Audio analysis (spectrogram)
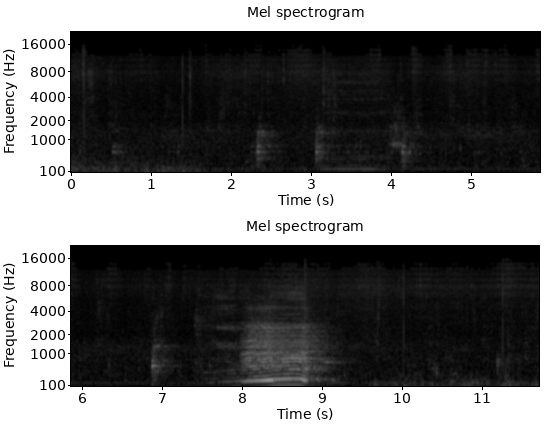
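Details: English farm cattle yard, winter afternoon, with calves separated from their mothers; a few faint thuds and soft low sounds, then one strong, rising moo lasting about a second, followed by quiet rustling.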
